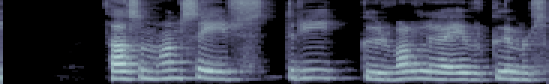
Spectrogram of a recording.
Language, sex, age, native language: Icelandic, male, 12, Icelandic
